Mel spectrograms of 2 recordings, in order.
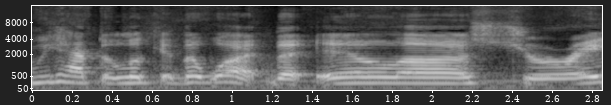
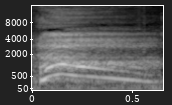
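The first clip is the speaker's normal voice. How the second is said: sharp, high gasp; surprised gasp; 11 semitones higher, 3 dB quieter than usual. Real, not acted. Teacher reading to class, gasping at the porcupine dance. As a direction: gasp at what happened.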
